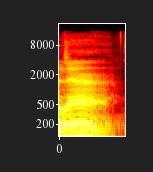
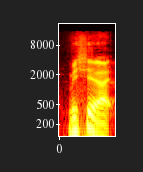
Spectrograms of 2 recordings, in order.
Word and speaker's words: Michelin: Michelin. – Oh, Entschuldigung. Michelin.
